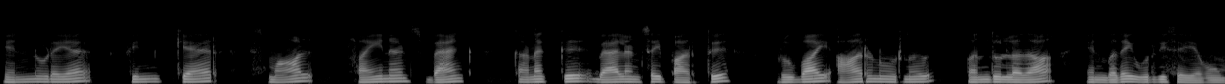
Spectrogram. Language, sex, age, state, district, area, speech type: Tamil, male, 45-60, Tamil Nadu, Ariyalur, rural, read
